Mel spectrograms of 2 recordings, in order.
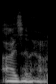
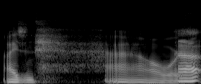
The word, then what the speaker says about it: Eisenhour: Eisenhower. Yeah, Eisenhower. Wait, yeah, Eisenhower? Eisenhower. It's spelled Eisenhower. I know, yeah. Yeah. Yeah. Eisenhower. Eisenhower. Yeah. Yeah, it's deceiving.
